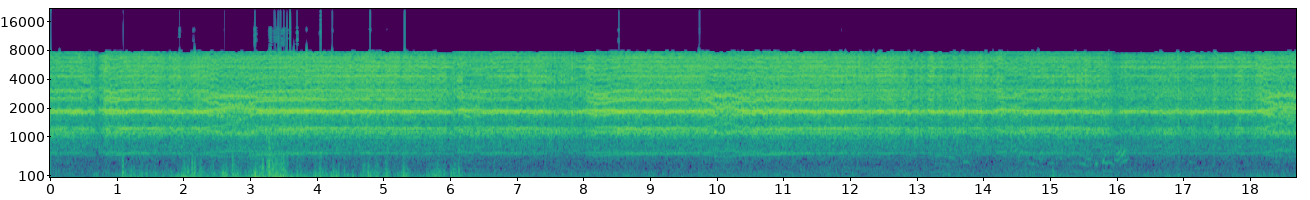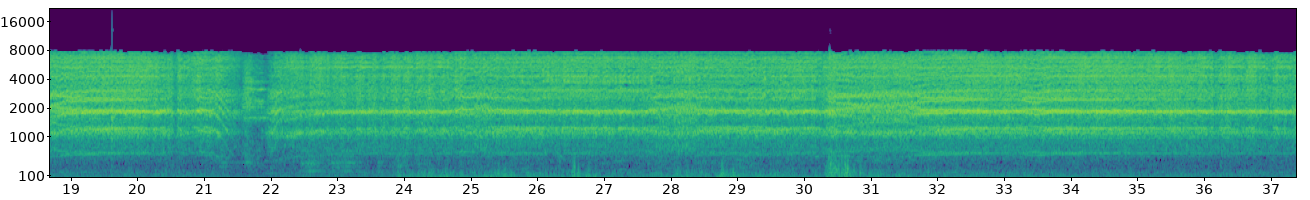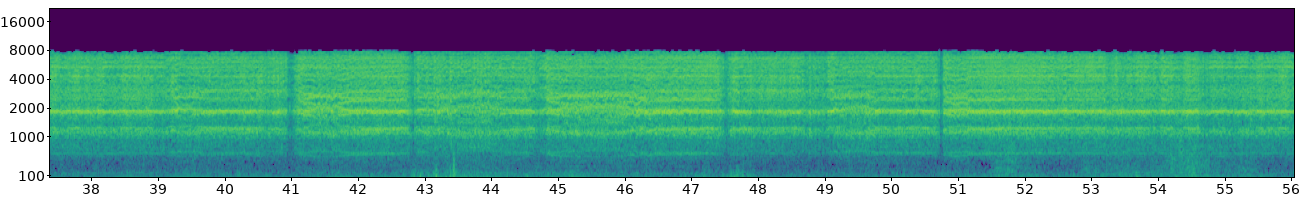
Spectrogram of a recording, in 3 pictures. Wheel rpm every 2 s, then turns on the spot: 160, 160, 160, 160, 160, 160, 160, 160, 160, 160, 120, 140, 160, 160, 160, 160, 160, 160, 160, 160, 160, 160, 160, 160, 160, 160, 160, 160.
none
